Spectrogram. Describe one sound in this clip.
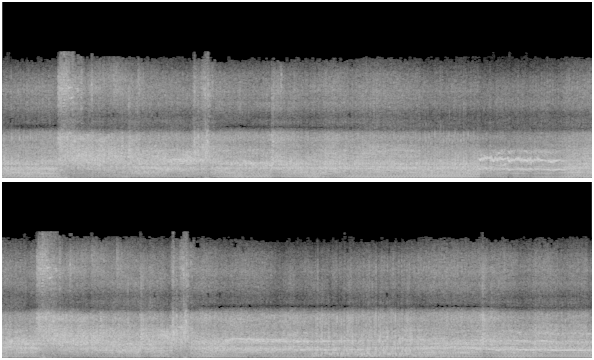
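Toy race car engines whine and buzz steadily.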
